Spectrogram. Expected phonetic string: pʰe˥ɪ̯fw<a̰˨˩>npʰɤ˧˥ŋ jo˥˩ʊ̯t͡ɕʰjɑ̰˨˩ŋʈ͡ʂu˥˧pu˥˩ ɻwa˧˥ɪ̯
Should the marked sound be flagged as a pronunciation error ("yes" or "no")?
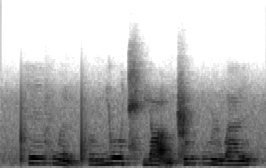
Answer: yes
